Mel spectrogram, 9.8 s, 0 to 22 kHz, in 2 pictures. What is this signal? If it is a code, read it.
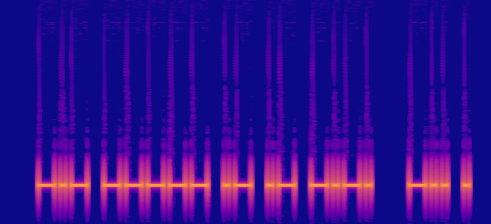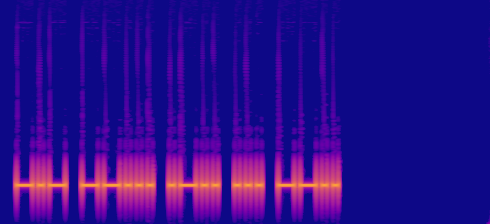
Morse code, heard as a keyed tone, about 22 wpm, 700 Hz. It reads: K0AAC DE K7LSZ
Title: USA Callsign DE Callsign - 5 Characters - 22wpm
